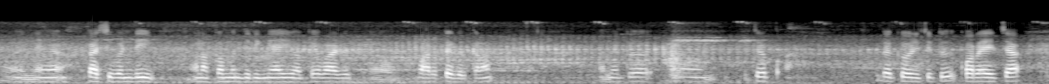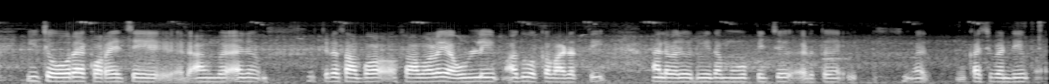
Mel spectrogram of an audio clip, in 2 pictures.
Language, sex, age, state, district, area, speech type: Malayalam, female, 60+, Kerala, Alappuzha, rural, spontaneous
